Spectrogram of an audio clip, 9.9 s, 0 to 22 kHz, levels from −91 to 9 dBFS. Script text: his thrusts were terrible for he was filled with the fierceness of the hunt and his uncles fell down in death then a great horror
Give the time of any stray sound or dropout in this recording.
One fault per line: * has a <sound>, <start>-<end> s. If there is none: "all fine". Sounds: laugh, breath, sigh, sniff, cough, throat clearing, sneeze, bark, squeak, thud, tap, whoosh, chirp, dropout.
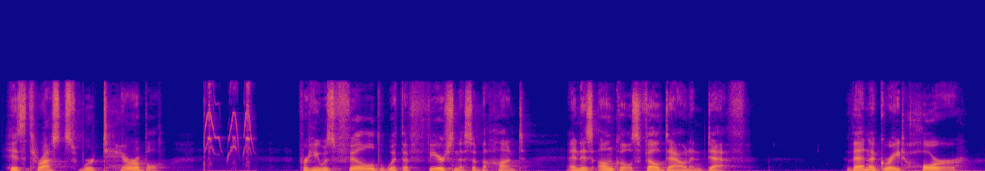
* has a squeak, 2.0-2.6 s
